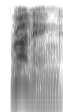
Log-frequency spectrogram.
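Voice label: "running", American English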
